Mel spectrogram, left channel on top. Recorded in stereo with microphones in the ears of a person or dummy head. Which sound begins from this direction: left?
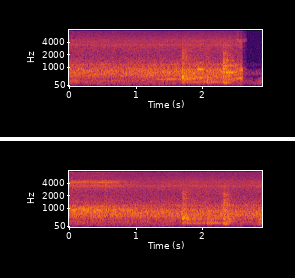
Footsteps, at 1.7 s.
